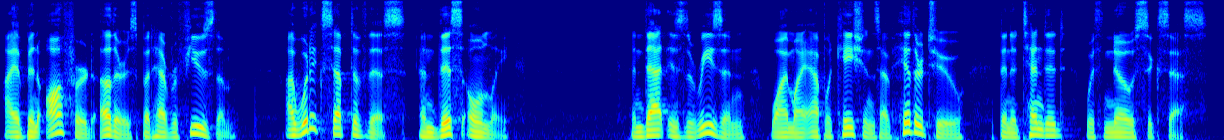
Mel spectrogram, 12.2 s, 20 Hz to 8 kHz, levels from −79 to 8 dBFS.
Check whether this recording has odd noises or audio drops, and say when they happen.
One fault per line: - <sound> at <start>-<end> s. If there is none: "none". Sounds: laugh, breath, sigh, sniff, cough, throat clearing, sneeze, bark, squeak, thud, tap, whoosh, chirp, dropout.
none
